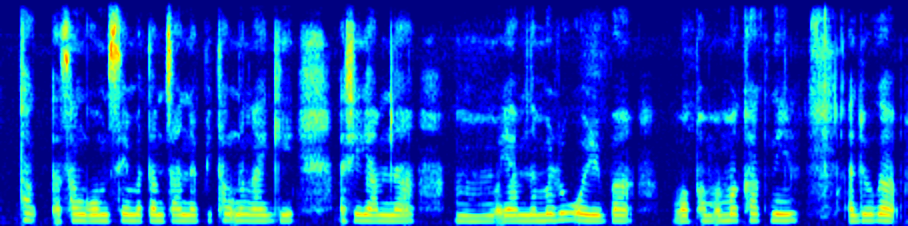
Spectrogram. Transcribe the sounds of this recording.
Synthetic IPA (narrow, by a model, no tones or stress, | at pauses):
tʰak̚saŋɡomsemɐtɐmt͡ʃanɐpitʰɐk̚nɐŋajɡiɐsijamnɐ | jamnɐmɐɾuojɾibɐ | wapʰɐmɐ̰mɐkʰak̚niɐduɡɐ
